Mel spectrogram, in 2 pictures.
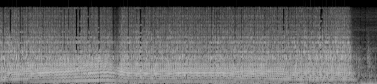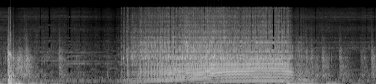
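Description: Demolition derby car's engine revving hard under acceleration, its pitch climbing over about two seconds and holding, then cutting off about seven seconds in. A single sharp knock follows, and after a couple of quieter seconds the engine revs up again and falls away near the end.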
